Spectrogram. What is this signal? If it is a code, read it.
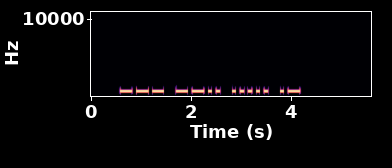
Morse code, heard as a keyed tone, about 15 wpm, 700 Hz. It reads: OZ5A
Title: DXCC-100 Call Signs - 4 Characters - Repeated 3x - 15wpm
